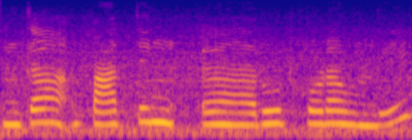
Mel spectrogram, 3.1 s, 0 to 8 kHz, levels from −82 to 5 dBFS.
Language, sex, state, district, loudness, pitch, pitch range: Telugu, female, Telangana, Hyderabad, -15 LUFS, 240 Hz, 230-250 Hz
